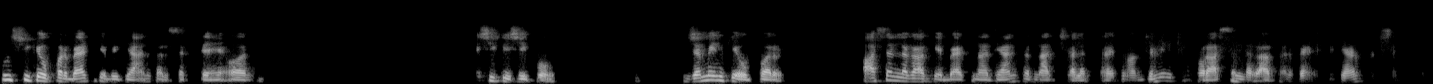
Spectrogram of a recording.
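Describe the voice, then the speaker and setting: Male meditation teacher, very slow and gentle, gravelly fry in the voice, muffled recording. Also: medium pitch, lively intonation, no echo. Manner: gentle, unhurried, devotional, phrase by phrase. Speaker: meditation guide and Reiki teacher. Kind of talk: guided meditation, slow spoken instruction with pauses.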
